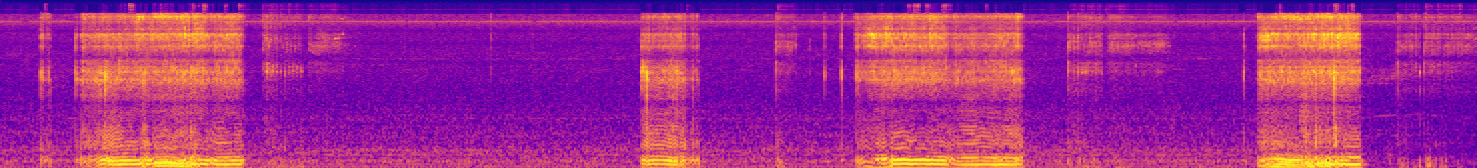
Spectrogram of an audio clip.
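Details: English Bulldog Mildred, asleep and dreaming on a couch, saws logs with four loud, low, rattling snores spaced several seconds apart, each about one to two seconds long, separated by near-silent pauses.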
